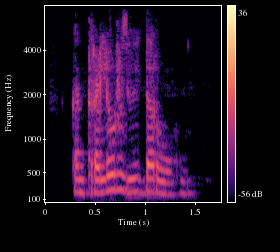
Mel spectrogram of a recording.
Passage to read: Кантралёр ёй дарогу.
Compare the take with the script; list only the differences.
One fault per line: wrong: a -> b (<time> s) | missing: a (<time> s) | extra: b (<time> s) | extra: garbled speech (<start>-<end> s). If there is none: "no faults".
no faults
